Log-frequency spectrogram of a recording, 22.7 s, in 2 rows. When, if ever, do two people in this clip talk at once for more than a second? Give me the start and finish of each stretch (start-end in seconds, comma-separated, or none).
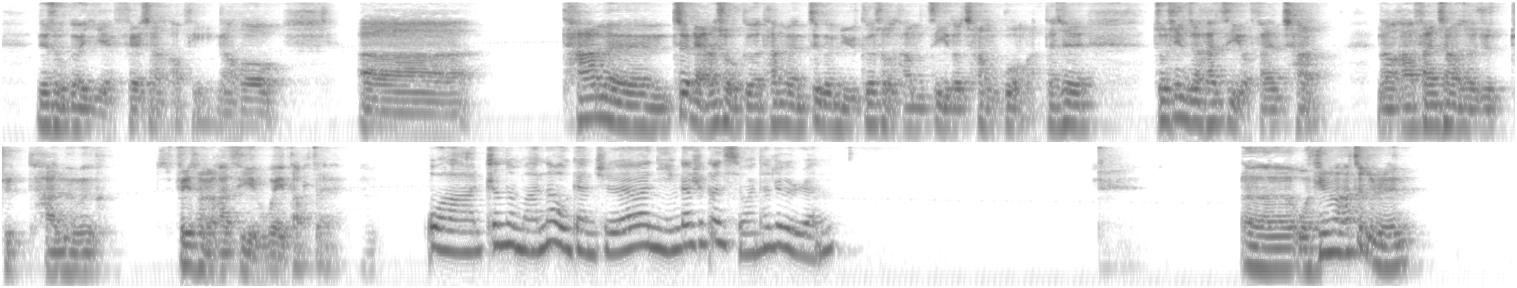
none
